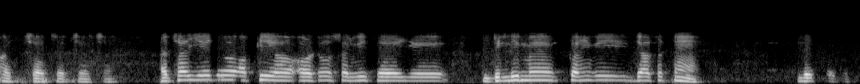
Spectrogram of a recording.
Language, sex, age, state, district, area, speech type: Urdu, male, 18-30, Delhi, East Delhi, urban, conversation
